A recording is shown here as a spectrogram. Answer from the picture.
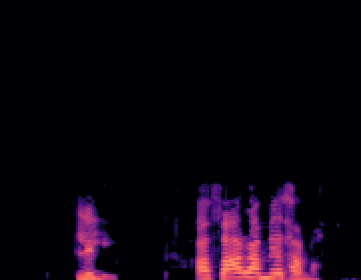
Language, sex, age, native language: Icelandic, female, 10, Icelandic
